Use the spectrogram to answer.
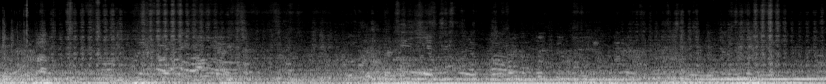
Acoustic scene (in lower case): bus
